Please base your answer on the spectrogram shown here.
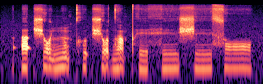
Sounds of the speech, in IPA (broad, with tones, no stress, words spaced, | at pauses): ʔä˦ʔʃɔ̰˦˨ɲũ˦˨ kʰʊ˦ʔʃɔ̰˦˨dã˦˨pʰe˨ he˦ɪ̯ʃe˦ɪ̯ sɔ˦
